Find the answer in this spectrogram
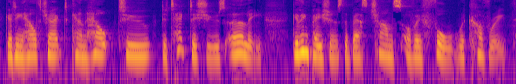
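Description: A woman's voice: medium pitch, dark tone. A woman in her thirties presenting the news from a studio in a poised, formal delivery. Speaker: news anchor.

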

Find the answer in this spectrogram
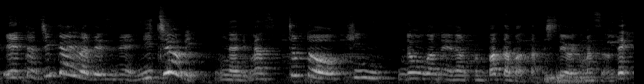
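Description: A woman's voice: on the high side, big pitch swings, brisk. A middle-aged woman leading a stretching class, cheerfully chanting counts and instructions from a few meters away in a small indoor room. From Japan. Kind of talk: live-streamed exercise class. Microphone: phone camera a few meters away. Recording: echoey room from a distance.

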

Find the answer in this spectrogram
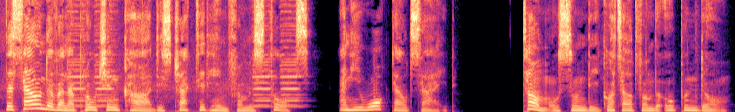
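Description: A woman's voice: low voice, big pitch swings, normal speed, darkish tone, faint music behind. A woman reading a scripted audio story as its narrator.

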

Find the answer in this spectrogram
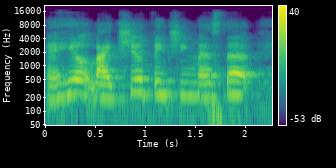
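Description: A woman's voice: a little high, fairly even intonation, a little slow, darkish tone, poor audio. Young woman music director chatting at home, loose and casual, lots of quoting. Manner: casual, chatty, quotes others. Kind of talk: casual chat. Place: home kitchen, indoors.

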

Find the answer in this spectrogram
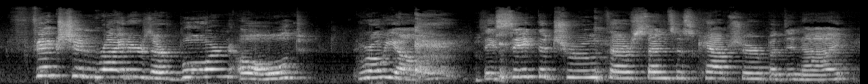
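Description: Woman in her sixties, high voice, unhurried deliberate reading, echoey room from far off. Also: a bit bright, a little hiss or hum. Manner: slow, deliberate reading with self-corrections. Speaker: reader at a literary gathering. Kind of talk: reading a tribute aloud. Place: living room of a large house, indoors. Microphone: far camera.

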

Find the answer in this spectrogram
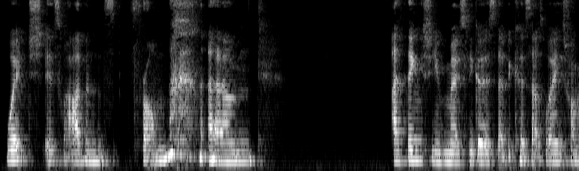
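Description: Book vlogger: woman in her 20s, bilingual in German and English, lowish voice with plenty of fry, informal and reflective. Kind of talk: casual chat to camera, book review. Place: small living room, on a sofa indoors.

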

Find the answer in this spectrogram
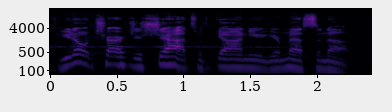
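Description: A man's voice: medium pitch, brisk, sharp tone. An American man in his thirties giving casual, enthusiastic, slangy reaction commentary close to a microphone. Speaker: streamer reacting to game character trailers. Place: small indoor streaming room. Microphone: close desk microphone. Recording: game music behind the voice. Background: music from game trailers.

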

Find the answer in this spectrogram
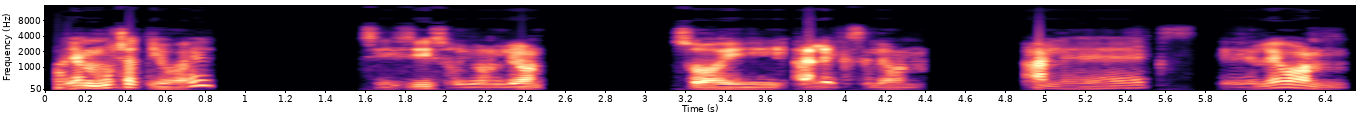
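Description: A man's voice: very animated, slow pace, vocal fry, sharp tone, breathy edge. A young man hosting his channel, joking and rambling while demoing a voice changer. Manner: joking, rambling, silly insults. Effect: deep voice changer. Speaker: channel host. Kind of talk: playful voice-changer demo.

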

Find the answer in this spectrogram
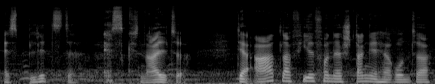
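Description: A man's voice: mid-range voice, takes it slowly, fairly bright tone. A man narrating a scripted children's story as a storyteller.

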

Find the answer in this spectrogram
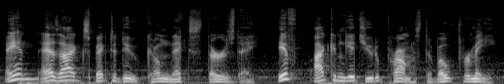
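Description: A man's voice: mid-range voice, very animated, moderate pace, husky, pitched above the performer's own voice. A man voicing a boastful, cocky male politician and judge who talks in a hearty mountain drawl. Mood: jovial.

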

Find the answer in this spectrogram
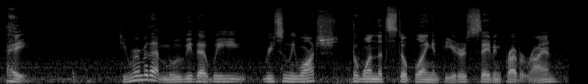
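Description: Young male lead acted by a man: affectionate, playful doctor boyfriend for intimate audio roleplay, chatty, with very lively intonation. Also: medium pitch, a little hiss or hum. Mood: chatty, amazed. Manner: gushing, chatty, with repeated words and exclamations.

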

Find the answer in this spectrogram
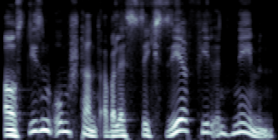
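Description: A man voicing a shrewd male detective who asks probing questions in a measured way. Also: medium pitch, sing-song, a little mellow, no echo, studio quality. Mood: calm.

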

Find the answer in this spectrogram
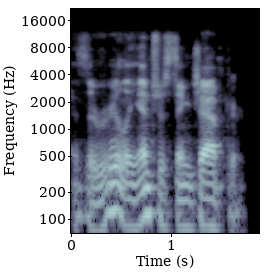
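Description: An older man in his sixties, a pastor giving an informal class talk over a video call, reflective and halting with many pauses. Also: sits low, gravelly, a little mellow, slightly rough. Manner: halting, reflective, often pausing. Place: home study with bookshelves, on a video call. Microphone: computer microphone on a video call.

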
